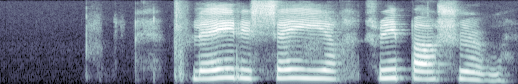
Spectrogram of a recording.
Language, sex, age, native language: Icelandic, male, 10, Icelandic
